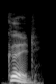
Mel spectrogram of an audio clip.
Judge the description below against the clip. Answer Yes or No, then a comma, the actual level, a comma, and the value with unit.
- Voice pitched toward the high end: No, low, 135 Hz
